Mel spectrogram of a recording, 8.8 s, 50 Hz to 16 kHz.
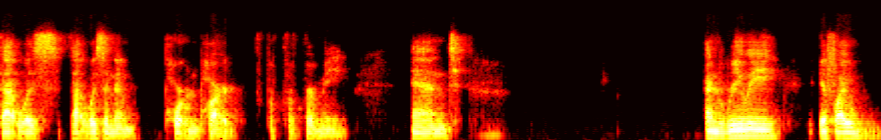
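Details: Adult poet and children's author who stutters, answering questions in a live Q&A at a 2021 convention; real, not acted; stuttering.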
